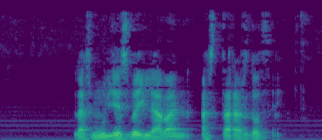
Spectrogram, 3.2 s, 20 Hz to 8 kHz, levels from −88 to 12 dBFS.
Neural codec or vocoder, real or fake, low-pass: none; real; 7.2 kHz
